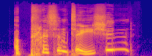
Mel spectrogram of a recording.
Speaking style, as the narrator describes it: He squeaked faintly

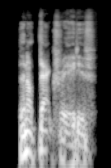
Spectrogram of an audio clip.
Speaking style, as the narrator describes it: Fett mutters

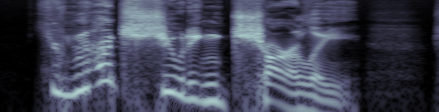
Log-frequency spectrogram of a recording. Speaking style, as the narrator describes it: she said furiously

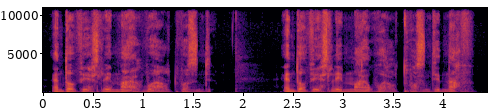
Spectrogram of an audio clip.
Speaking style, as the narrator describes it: Fleur hissed

